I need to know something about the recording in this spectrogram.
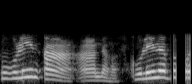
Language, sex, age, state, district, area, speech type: Malayalam, female, 45-60, Kerala, Idukki, rural, conversation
